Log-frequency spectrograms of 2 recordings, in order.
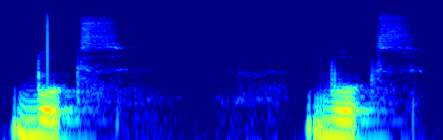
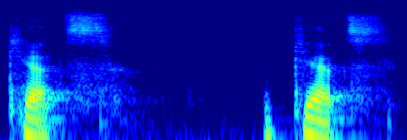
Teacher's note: ҳарфи S дар охири калима пас аз ҳамсадоҳои беҷаранг мисли K, T ва P се хонда мешавад.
